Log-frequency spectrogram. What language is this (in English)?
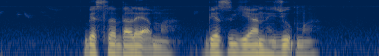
Santali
